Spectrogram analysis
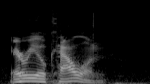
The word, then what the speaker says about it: Eriocaulon: Eriocaulon.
